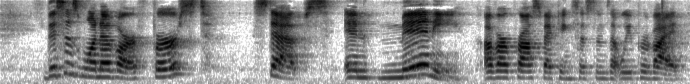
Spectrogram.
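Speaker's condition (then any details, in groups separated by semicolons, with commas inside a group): No condition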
